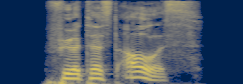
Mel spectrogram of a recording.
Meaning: inflection of ausführen: 1. second-person singular preterite 2. second-person singular subjunctive II
- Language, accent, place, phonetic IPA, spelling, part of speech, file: German, Germany, Berlin, [ˌfyːɐ̯təst ˈaʊ̯s], führtest aus, verb, De-führtest aus.ogg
